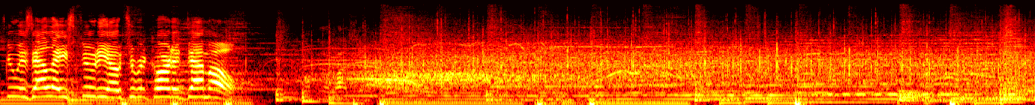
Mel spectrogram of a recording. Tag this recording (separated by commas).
Speech, Music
